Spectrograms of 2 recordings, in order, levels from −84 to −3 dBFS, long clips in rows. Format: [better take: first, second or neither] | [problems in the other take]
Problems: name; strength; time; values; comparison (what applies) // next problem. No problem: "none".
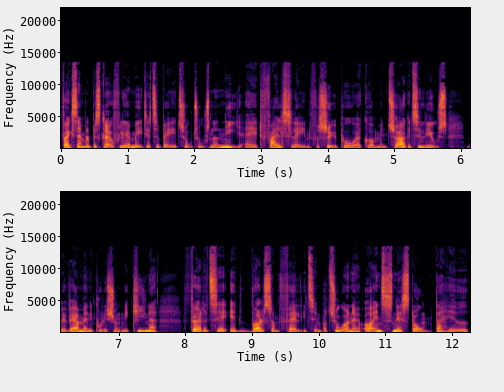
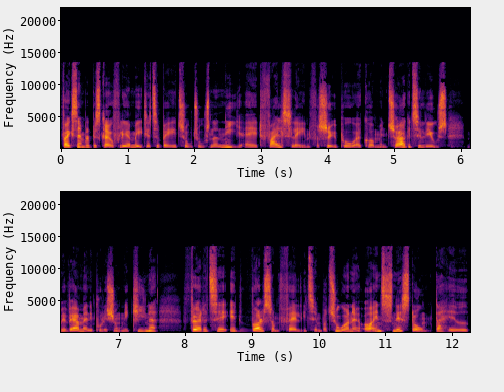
first | thin; somewhat; fading below 300 Hz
